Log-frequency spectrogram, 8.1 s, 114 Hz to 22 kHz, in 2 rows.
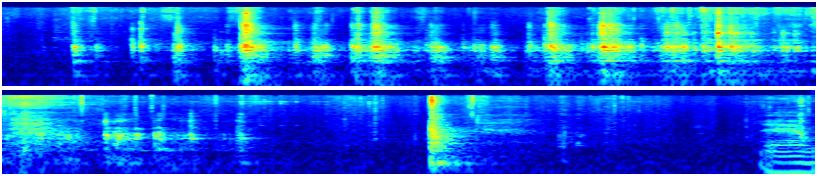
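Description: Metal safety cap being unscrewed from the fill port of an L160 hydrogen welding machine: a quick run of small clicks and scrapes for about five seconds, then one sharp knock about six seconds in.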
